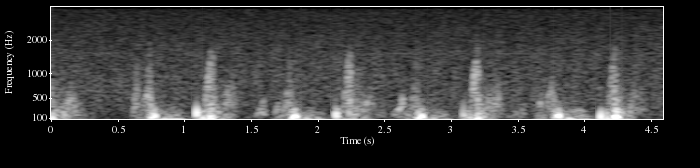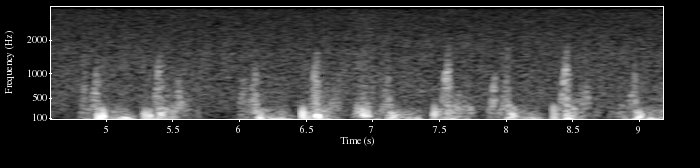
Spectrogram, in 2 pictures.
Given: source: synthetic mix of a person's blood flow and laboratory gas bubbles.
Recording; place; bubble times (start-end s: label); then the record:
Doppler ultrasound of blood flow; precordium
6.85-7.01 s: bubbles
From the record:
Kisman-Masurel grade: 112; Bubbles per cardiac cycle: 1 to 2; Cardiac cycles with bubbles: 1 to 10%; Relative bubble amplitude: moderate (0.250 to 0.450); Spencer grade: 1 (occasional bubble signal discernible with the cardiac motion signal, with majority of cardiac periods free of bubbles); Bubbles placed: anywhere in the cardiac cycle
